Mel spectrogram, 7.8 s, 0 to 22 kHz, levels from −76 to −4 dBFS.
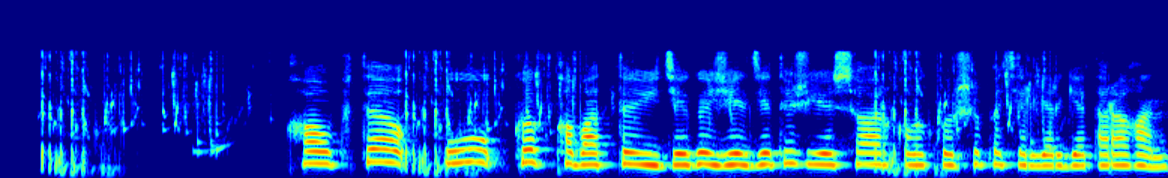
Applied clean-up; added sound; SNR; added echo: none; Gurgling; 17 dB; none.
